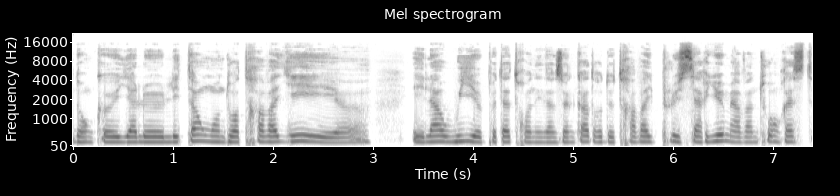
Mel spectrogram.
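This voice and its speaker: Recorded very cleanly with a silent background and a dry, close, echo-free sound, a woman speaks at a moderate pace in a dark, mellow tone, her medium pitch held flat and monotone. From southwest France. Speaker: business school student. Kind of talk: podcast interview. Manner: hesitant, many fillers.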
